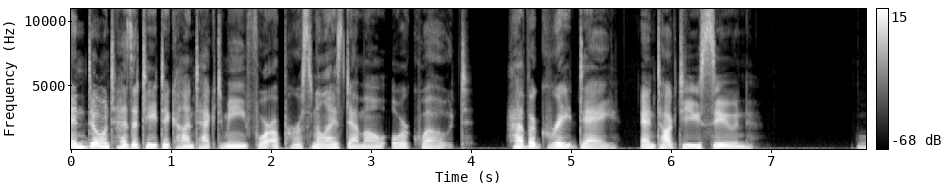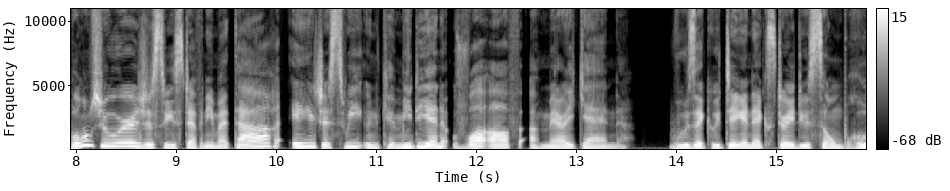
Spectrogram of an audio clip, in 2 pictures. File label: Studio Sample English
